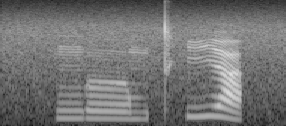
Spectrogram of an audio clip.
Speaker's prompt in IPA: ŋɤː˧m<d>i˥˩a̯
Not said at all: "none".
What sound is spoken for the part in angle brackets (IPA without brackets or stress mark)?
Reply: tʰ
